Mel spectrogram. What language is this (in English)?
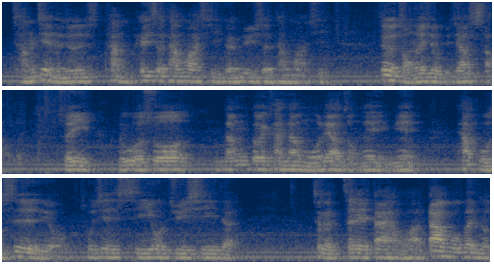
Chinese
